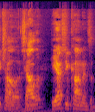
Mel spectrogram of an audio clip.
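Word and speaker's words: T'Challa: comic book fact um the te and his name is silent tchala oh is it it's actually chalaa he actually comments like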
